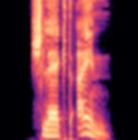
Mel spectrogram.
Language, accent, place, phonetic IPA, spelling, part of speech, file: German, Germany, Berlin, [ˌʃlɛːkt ˈaɪ̯n], schlägt ein, verb, De-schlägt ein.ogg
- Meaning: third-person singular present of einschlagen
